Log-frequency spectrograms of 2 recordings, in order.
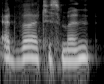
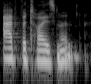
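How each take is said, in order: First: It is pronounced the British way. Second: It is pronounced the American way. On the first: "English pronunciation is meant to be" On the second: "the American is"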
